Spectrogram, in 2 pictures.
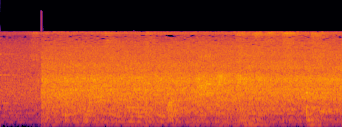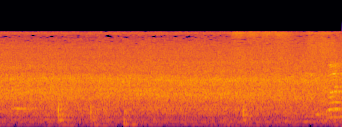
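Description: Steady rushing noise of a large wall-mounted gym fan running, with a few faint knocks.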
